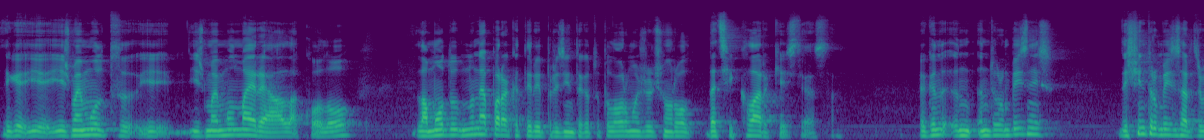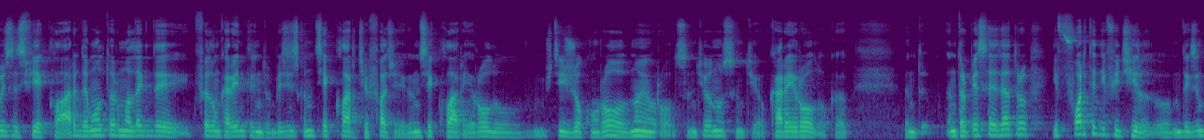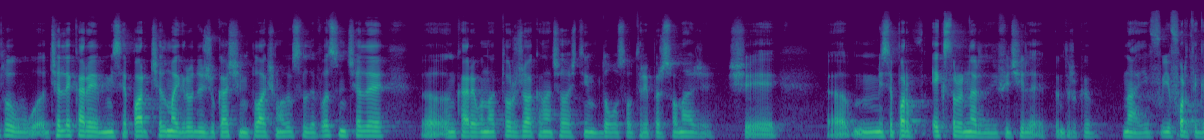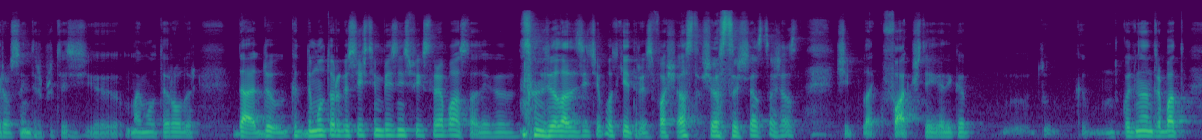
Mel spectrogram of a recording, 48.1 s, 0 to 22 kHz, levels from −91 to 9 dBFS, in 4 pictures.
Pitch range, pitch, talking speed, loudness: 120-140 Hz, 130 Hz, 230 wpm, -29 LUFS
